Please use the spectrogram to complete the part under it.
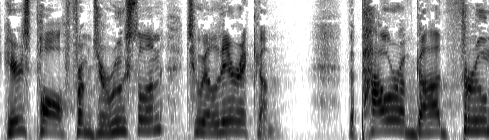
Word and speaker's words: Illyricum: So that from Jerusalem and all the way around to, if you want to know how to pronounce that word, just look for the little word Lyric inside Illyricum. Makes it a lot easier. I failed a lot of times trying to pronounce that word until you see that little word Lyric in there, then you're set.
